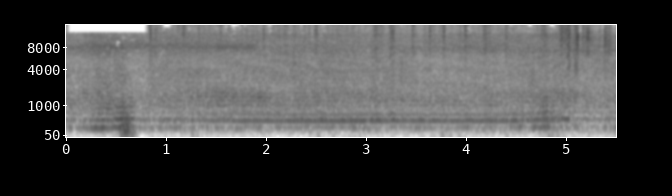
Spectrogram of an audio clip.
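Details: Honey bee buzzing as a steady, low droning hum against a hissy background, with a brief louder knock near the start.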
